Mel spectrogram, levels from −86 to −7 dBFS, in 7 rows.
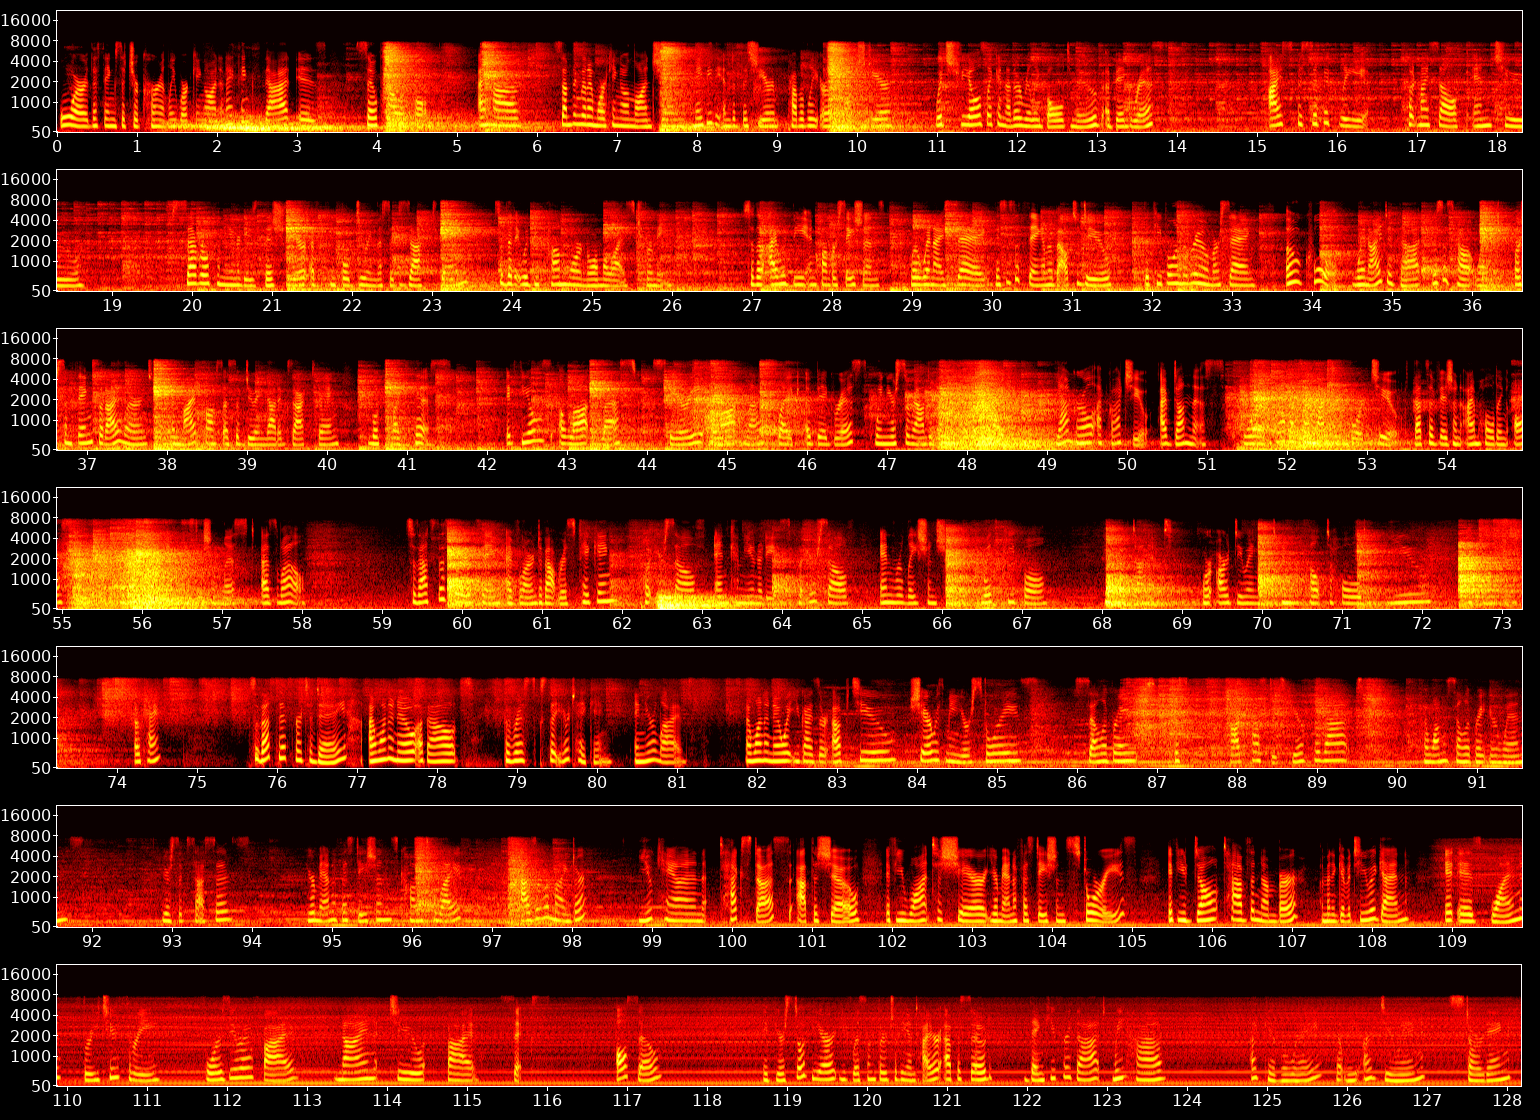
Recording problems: high frequencies cut off; noticeable; nothing above 7.5 kHz
household noises; very loud; throughout; 2 dB above the speech

